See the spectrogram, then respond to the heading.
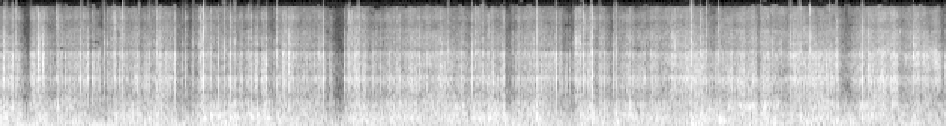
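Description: Short nails scratch and tap the outer shells of hollow pink plastic over-ear headphone ear cups. The result is a quiet, steady stream of dry scratching and scraping, broken by brief, sharper taps and crackles across a bright, wide range.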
